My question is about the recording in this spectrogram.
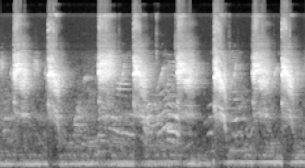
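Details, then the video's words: Long-tailed shrike, a singing bird kept by hobbyists, giving harsh broadband squawking notes about every half second, each a rough burst centred high, with a low steady hum underneath. "CENDET GACOR || PANCINGAN BUNYI"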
